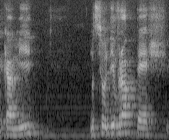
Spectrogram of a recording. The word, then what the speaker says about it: Camus: No caso, Camus escreve, pronuncia Camus, no seu livro A Peste, que eu acho que exemplifica muito bem o momento que a gente está vivendo aqui agora.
